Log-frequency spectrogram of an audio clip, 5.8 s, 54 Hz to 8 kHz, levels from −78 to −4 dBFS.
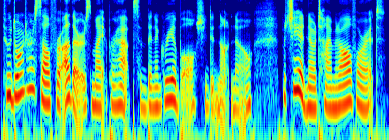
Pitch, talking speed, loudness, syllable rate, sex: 210 Hz, 215 wpm, -18 LUFS, 5.4 syllables/s, female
